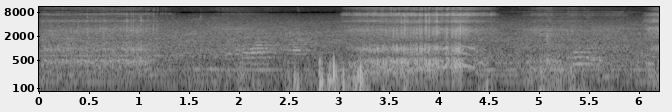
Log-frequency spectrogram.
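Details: Adult snores with a rattling, fluttering burst followed by a rough, noisy breath over steady room hiss: snoring.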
